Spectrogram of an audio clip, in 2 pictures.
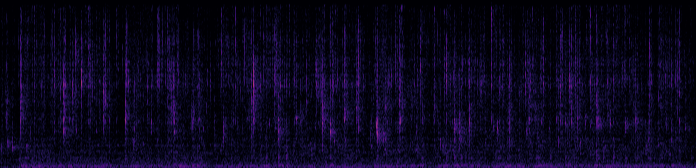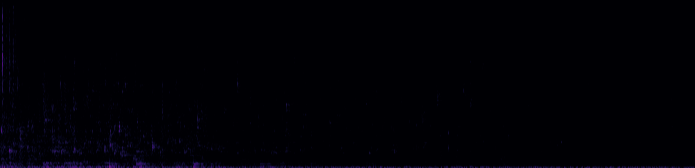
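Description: Rain pouring and splattering, thick with fine drop patters; it fades away in the second half to a faint patter.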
